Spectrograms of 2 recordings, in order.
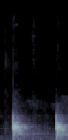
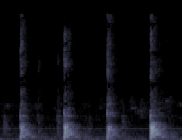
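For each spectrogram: First: dense metamorphic rock. Second: light porous scoria rock.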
